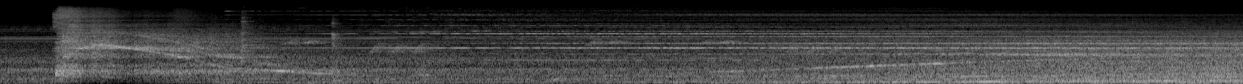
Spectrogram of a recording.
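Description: A train rolls past close by, its wheels rumbling and clattering on the rails.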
